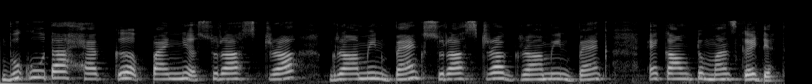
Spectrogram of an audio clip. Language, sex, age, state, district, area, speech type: Kashmiri, female, 18-30, Jammu and Kashmir, Ganderbal, rural, read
